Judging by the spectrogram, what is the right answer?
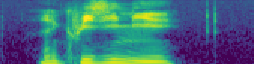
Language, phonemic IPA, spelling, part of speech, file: French, /kɥi.zi.nje/, cuisinier, noun, Fr-cuisinier.ogg
- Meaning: cook; chef (someone who cooks)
